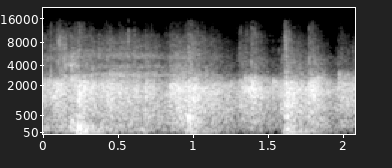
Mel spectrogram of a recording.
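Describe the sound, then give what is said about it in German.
Steady applause from a church audience, a dense wash of many hands clapping at once with faint surges in intensity, moderately loud and continuous, with no voices on top. “Lasst uns auch diesen Leuten nochmal einen dicken Applaus geben.”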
